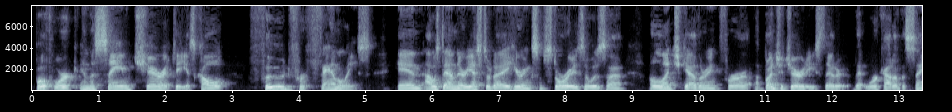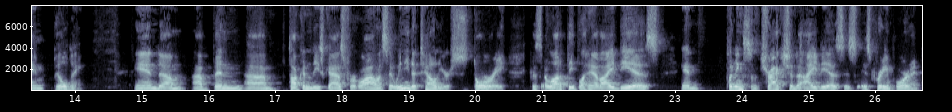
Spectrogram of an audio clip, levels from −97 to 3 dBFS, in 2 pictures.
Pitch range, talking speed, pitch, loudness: 115-145 Hz, 175 wpm, 125 Hz, -19 LUFS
